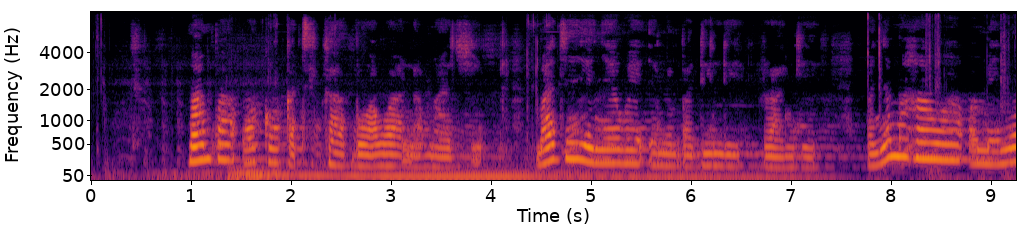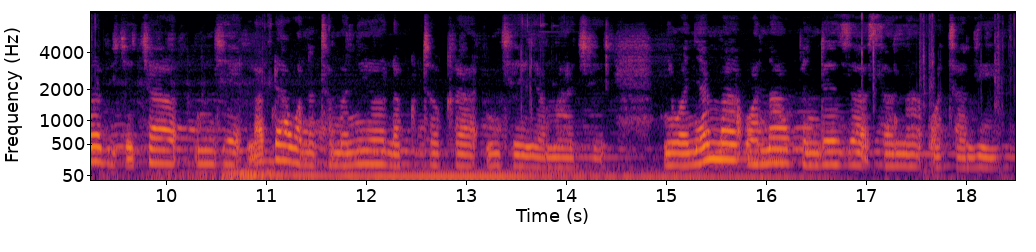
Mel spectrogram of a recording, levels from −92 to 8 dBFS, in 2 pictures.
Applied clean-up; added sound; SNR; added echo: none; Rattle / Engine starting / Car; 12 dB; reverberation time 1.5 s.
